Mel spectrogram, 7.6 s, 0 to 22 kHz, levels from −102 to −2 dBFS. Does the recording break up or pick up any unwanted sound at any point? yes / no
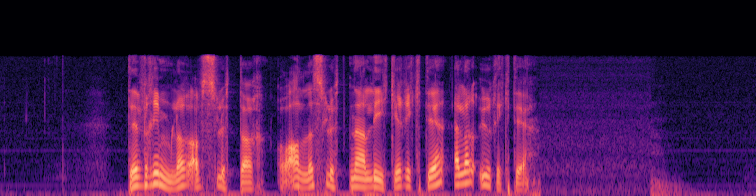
no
